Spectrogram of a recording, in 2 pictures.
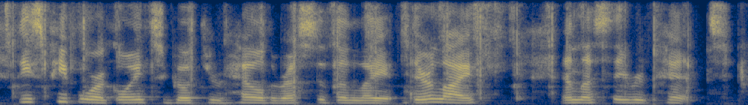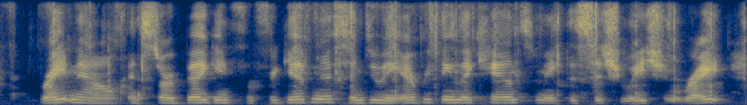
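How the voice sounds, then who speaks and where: A woman's voice: medium pitch, a little mellow, a little hiss or hum. A woman giving a solo tarot reading, speaking emphatically, repeating her warnings and addressing viewers directly. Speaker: tarot reader.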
